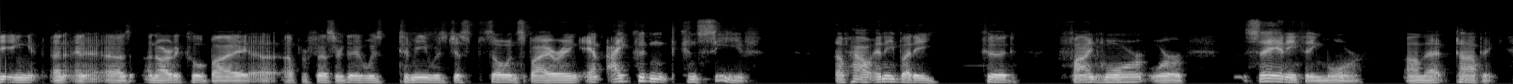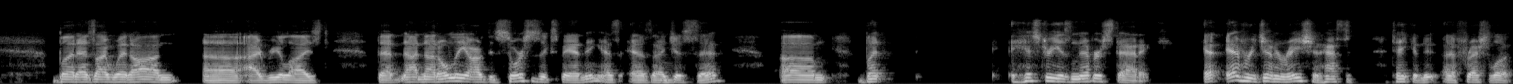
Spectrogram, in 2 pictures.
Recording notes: This interview was conducted over Zoom, and so the audio (and video) quality is...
